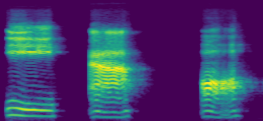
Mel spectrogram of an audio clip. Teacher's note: E, closed all the way front, ah, open all the way, ooh, to the back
